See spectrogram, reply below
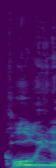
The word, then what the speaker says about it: choline: And now what we're hearing is we're deficient in choline. And for those of you who are spelling challenged or my pronunciation isn't great, choline is C-H-O-L-I-N-E.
